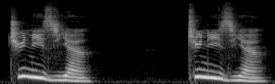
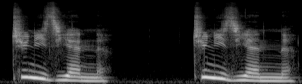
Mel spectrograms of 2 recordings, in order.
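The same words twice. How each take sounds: First: Tunisien ending nasal, no N. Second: Tunisienne with a very hard double N. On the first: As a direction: keep Tunisien open and nasal. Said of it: "Double N's get hard". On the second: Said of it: "Double N's get hard, pronounced very hard". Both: Shown as a demonstration.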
